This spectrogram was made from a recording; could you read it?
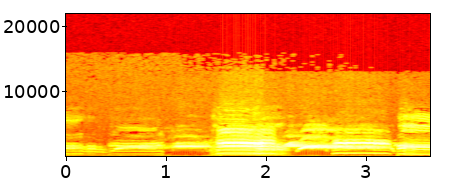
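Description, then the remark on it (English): Penguins call loudly and nonstop in a noisy chorus of harsh, braying honks, several overlapping calls rising and falling with no one speaking. “What a noise those penguins make.”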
